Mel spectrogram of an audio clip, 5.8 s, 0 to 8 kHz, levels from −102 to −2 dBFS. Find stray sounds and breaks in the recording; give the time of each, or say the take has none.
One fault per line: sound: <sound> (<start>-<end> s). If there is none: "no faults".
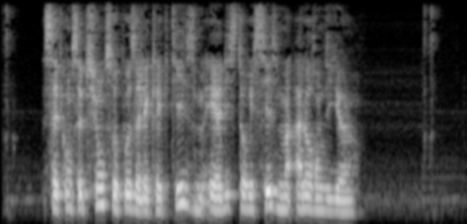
no faults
